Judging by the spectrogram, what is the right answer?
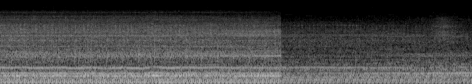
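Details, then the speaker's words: Cheap used combustion car bought for 400 euros, engine idling: steady thin whine at an even idle, traced by ear to the accessory drive belt area. "Pannaas vielä mylly käyntiin ja kuunnellaan vähän mistä se vinkuminen [Musiikkia] kuuluu. Kyll se täältä apulaiten hihnalta"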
